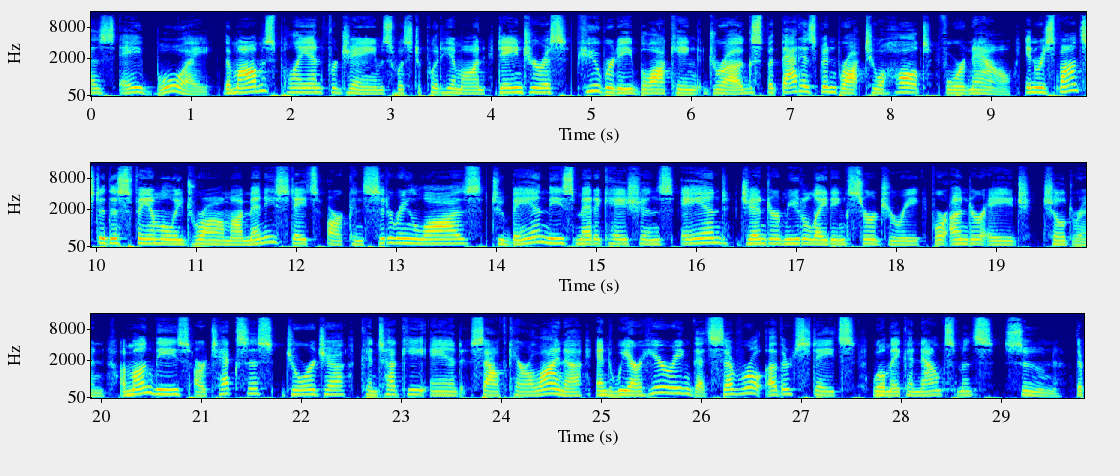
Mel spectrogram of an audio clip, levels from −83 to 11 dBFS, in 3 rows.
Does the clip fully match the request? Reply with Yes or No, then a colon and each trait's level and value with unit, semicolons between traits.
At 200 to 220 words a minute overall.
No: average, 140 wpm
